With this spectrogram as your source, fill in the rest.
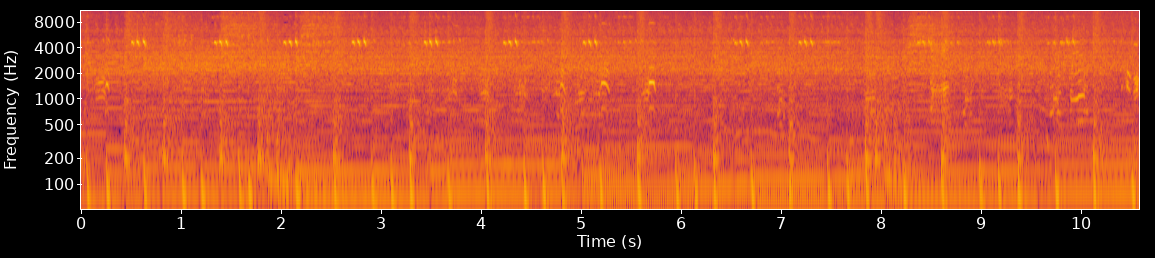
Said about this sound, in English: Off in the distance, you hear that faint honk.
